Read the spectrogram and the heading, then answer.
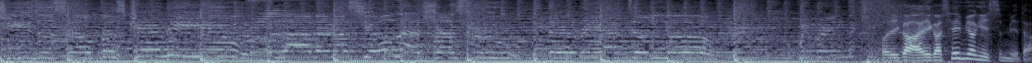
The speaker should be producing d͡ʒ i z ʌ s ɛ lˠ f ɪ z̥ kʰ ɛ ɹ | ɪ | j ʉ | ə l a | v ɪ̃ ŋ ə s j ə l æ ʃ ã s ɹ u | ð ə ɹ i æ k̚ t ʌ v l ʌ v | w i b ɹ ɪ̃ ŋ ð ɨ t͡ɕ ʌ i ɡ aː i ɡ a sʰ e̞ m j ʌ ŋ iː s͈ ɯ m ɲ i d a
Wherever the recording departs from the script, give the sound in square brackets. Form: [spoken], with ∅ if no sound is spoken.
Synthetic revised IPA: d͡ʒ i z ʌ s ɛ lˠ f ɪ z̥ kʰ ɛ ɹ | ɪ | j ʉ | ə l a | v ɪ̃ ŋ [ʌ] s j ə l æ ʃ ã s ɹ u | ð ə ɹ i æ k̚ t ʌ v l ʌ v | w i b ɹ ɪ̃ ŋ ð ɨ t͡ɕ ʌ i ɡ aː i ɡ a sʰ e̞ m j ʌ ŋ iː s͈ ɯ m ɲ i d a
